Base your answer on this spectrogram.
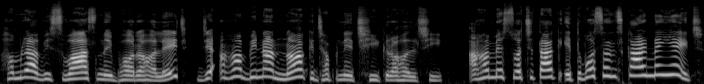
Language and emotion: Maithili, disgusted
